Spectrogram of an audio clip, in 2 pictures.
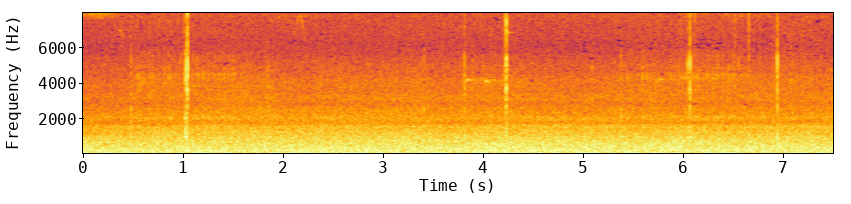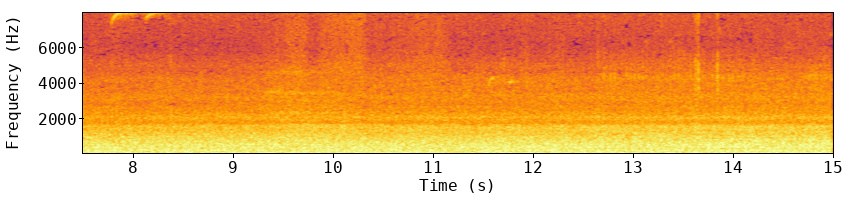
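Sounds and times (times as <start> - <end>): faint sharp clicks: 0.4 - 2.0, 3.8 - 4.4, 5.4 - 7.2, 13.6 - 14.0.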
